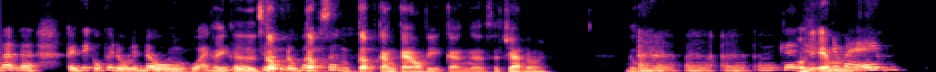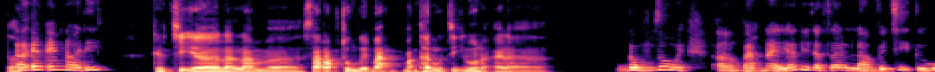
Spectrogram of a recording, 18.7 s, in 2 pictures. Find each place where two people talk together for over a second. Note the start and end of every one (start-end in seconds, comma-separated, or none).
1.6-3.4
